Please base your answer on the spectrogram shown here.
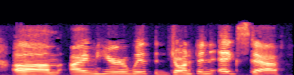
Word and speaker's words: Eggstaff: pronounce that right its egg stuff right yes it's jonathan egg just it's spelled exactly how it sounds good I figured I'd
